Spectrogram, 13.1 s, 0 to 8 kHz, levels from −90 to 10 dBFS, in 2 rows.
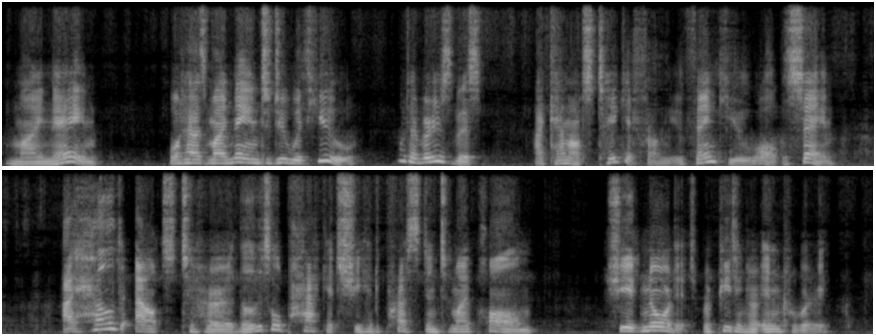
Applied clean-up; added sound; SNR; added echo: neural separator model SepFormer DNS4.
